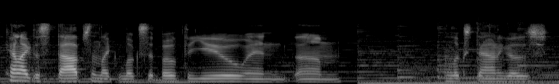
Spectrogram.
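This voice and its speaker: A man's voice: medium pitch, flat delivery, unhurried, bright, forceful tone, soft background music. A man narrating a tabletop roleplaying game as game master in a casual, informal, improvised way.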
